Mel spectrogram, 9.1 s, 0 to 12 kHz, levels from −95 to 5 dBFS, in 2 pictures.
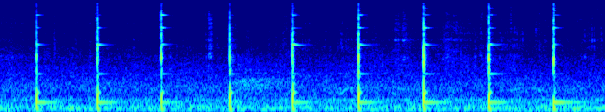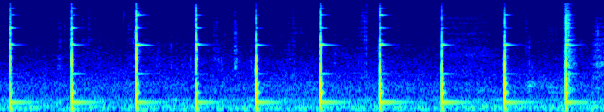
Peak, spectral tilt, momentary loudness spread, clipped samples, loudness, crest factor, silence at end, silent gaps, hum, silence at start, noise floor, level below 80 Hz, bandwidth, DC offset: -8 dBFS; -4 dB/octave; 17 LU; under 0.1%; -41 LUFS; 34 dB; 0 s; none; none; 0.25 s; -58 dBFS; -58 dBFS; 11 kHz; under 0.1%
